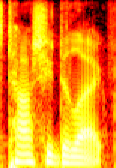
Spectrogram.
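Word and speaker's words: Tashi Delek: And the common greeting amongst Buddhist people there is Tashi Dalek, four syllables.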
